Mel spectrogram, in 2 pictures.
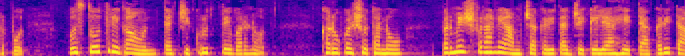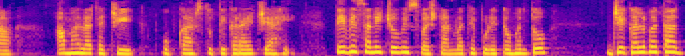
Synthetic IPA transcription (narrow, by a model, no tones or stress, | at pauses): əɾpo̰t̪ | ʋəst̪ot̪ɾeɡauːnt̪jat͡ɕiːkɾut̪ːeʋəɾɳo̰t̪ | kʰəɾokʰəɾɕot̪ano | pəɾmeɕʋəɾaneamt͡ɕjakəɾit̪ad͡ʑekeleaɦet̪jakəɾit̪aː | m̤alat̪jat͡ɕiː | up̚kaɾst̪ut̪iːkəɾajt͡ɕiːaɦḛ | t̪eʋiːsaɽ̃it͡soʋiːsʋəɾɕnamːəd̪ʱːjepuɽ̤et̪om̤əɳt̪o | d͡ʑeɡəlʋət̪a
